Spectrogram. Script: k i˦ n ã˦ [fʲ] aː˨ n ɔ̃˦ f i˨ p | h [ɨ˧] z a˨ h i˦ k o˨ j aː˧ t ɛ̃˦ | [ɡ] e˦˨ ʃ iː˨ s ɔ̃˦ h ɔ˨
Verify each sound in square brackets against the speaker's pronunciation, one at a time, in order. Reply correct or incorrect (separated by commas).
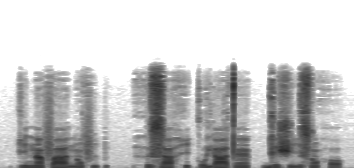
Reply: incorrect, correct, correct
